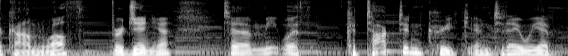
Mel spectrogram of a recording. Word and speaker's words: Catoctin: You say Catoctin.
